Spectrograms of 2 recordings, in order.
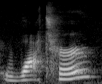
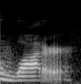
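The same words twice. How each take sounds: First: The middle consonant is a crisp T sound. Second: The middle consonant is a soft D sound. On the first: "Do you notice that I don't say water?" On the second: "I say water"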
